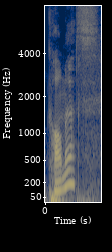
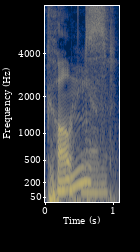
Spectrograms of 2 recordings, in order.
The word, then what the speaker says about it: Komes: What we have for you today is the Komes? – I mean, probably should have looked up how to pronounce it. – Comes? – The Comes. – Either way, it's spelled K-O-M-E-S.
